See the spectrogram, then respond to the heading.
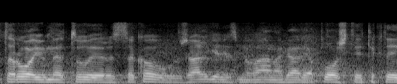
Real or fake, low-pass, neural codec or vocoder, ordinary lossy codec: fake; 7.2 kHz; codec, 16 kHz, 6 kbps, DAC; MP3, 96 kbps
